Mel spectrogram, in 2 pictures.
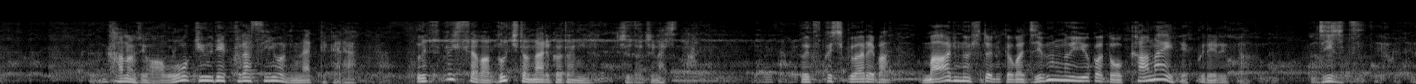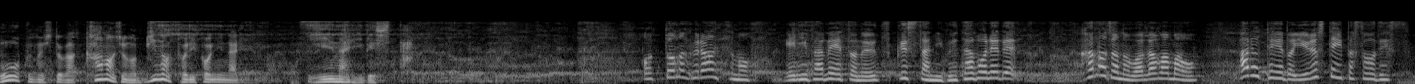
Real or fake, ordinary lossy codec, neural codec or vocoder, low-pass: fake; none; codec, 16 kHz, 2 kbps, FunCodec, trained on LibriTTS, 25 frames a second; none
